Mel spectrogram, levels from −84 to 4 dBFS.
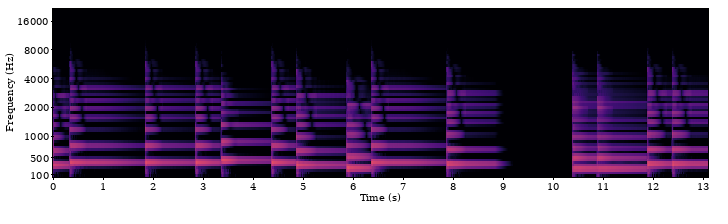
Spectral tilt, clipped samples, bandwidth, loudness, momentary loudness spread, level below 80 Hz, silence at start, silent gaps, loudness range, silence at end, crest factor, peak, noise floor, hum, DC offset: -4.5 dB/octave; under 0.1%; 9.4 kHz; -40 LUFS; 10 LU; -82 dBFS; 0 s; 9.24-10.37 s; 4 LU; 0 s; 16 dB; -24 dBFS; under -90 dBFS; none; under 0.1%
